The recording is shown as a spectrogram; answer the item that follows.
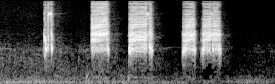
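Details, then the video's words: Sindhi black francolin (kala teetar) from Pakistan calling: five loud, harsh, grating notes, three single notes spaced about half a second apart, then a quick pair, over a quiet background. "Sindhi Black Francolin Voice | Kala Teetar ki Awaz"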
